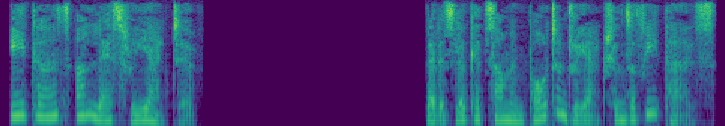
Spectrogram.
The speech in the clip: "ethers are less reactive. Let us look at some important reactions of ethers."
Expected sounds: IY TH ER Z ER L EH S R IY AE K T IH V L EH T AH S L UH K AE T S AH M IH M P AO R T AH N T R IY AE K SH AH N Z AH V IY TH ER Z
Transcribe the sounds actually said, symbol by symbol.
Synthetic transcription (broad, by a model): IY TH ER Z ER L EH S R IY AE K T IH V L EH T AH S L UH K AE T S AH M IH M P AO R T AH N T R IY AE K SH AH N Z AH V IY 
